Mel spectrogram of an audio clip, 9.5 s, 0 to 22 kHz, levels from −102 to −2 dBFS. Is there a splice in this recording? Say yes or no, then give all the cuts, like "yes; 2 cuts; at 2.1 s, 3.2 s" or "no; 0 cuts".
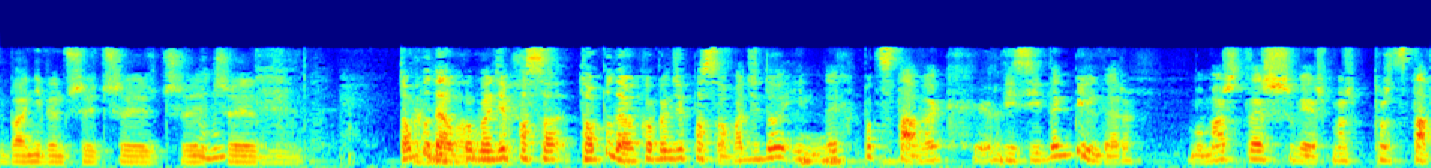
yes; 1 cut; at 2.0 s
